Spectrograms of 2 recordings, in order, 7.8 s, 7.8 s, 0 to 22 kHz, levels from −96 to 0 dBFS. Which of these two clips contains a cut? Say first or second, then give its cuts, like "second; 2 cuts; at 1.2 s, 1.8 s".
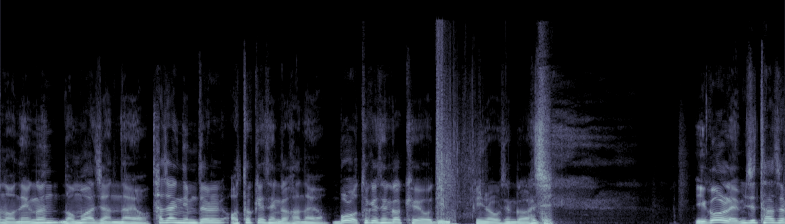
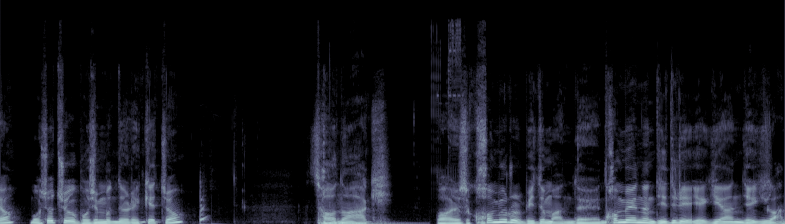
second; 2 cuts; at 4.2 s, 6.0 s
